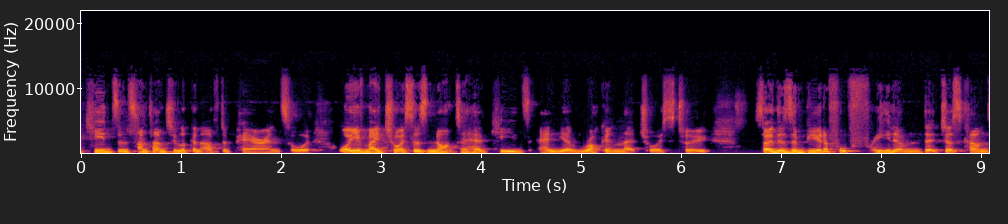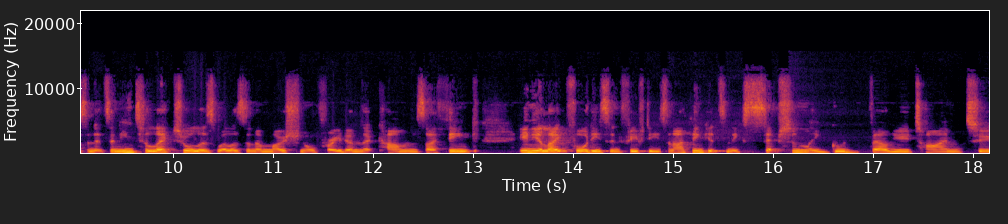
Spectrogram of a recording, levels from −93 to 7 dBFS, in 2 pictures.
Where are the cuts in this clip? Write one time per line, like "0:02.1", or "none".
none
